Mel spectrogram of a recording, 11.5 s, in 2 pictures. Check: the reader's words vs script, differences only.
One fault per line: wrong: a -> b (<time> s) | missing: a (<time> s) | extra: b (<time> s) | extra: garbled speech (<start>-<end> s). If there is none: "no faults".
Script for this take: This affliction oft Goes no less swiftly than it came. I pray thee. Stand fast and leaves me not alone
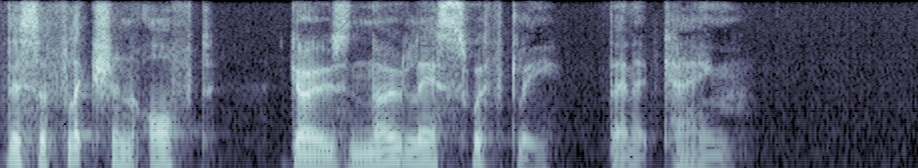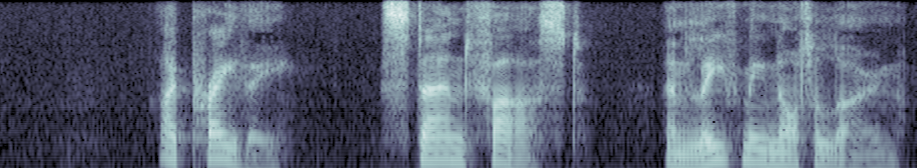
wrong: leaves -> leave (10.1 s)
